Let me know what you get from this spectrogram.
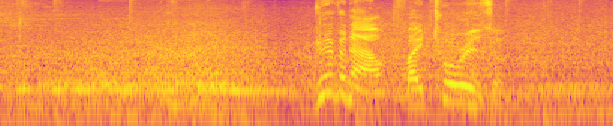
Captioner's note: sound of bus passing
